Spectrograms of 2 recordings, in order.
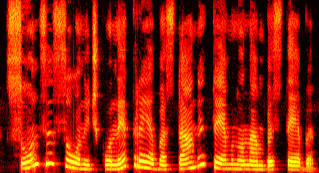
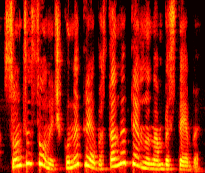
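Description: First: The rhyme is read at a medium pace. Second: The rhyme is read at a fast pace. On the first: "кожного разу пришвидшуючи темп" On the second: "кожного разу пришвидшуючи темп"

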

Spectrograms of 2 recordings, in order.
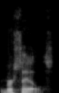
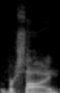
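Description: First: It is pronounced the local Kentucky way. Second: It is pronounced the usual way used elsewhere. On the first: This is how local people say the town's name. "here in Kentucky, they pronounce it" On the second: This is how the rest of the world says it. "everywhere else in the world, they pronounce it"

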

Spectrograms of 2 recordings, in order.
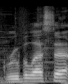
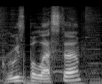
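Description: First: No S sound is pronounced in the middle. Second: An S sound is pronounced in the middle. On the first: The speaker calls it right. "I always say Grubalesta" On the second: The speaker calls it wrong. "I don't know if you're going to pronounce the S on it"

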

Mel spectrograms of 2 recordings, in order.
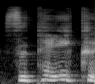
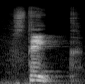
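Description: First: The word is split into four separate syllables. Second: The word is said as one single syllable. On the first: The speaker calls it wrong. "네 번의 음절로 발음하면 잘못 알아듣고요" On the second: The speaker calls it right. "한 번에 스테이크 이렇게 말해주면 좀잘 알아듣습니다"

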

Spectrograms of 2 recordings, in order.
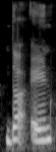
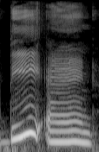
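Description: First: 'The' is said with a short 'uh' vowel. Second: 'The' is said with a long 'ee' vowel. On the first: The speaker calls it wrong. "द end पढ़ना गलत होगा" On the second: The speaker calls it right. "तो हम क्या पढ़ेंगे दी पढ़ेंगे"

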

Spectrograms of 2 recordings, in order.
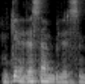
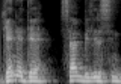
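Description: First: The words are run together naturally. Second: Each word is pronounced fully as spelled. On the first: The speaker calls it right. "daha doğal bir dille" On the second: The speaker calls it wrong. "yazıldığı gibi gene de sen bilirsin değil"

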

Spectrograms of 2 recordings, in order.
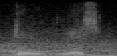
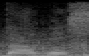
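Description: First: The first vowel sounds like 'oo' in 'food'. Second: The first vowel sounds like 'a' in 'cup'. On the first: This is how Portuguese speakers say the name. "конечно, он Дуглас по-португальски" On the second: This is how English speakers say the name. "по-английски Даглас"

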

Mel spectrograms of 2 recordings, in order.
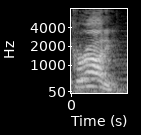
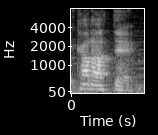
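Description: First: It is said with an American English pronunciation. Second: It is said with a Japanese-style pronunciation. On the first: "Americans say karate" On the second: "Americans don't say karate"

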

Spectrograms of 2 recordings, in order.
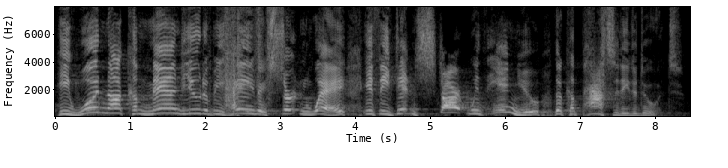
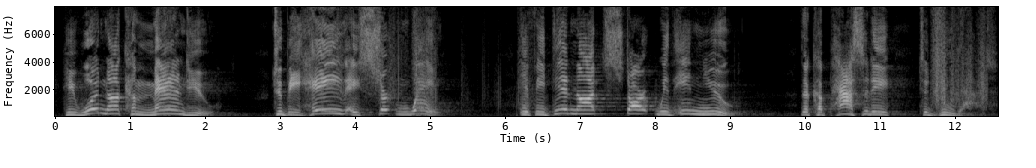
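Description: First: It is said at a faster pace. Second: It is said at a slower pace.

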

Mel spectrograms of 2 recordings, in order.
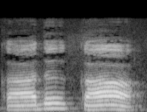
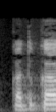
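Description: First: The syllables are said apart, first one softly. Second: The syllables run together as one word. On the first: The speaker calls it right. "ਕਾਦ ਪੋਲਾ ਬੋਲਣਾ ਹੈ" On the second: The speaker calls it wrong. "ਕਦਕਾ ਇਕੱਠਾ ਨਹੀਂ ਕਹਿ ਦੇਣਾ"

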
